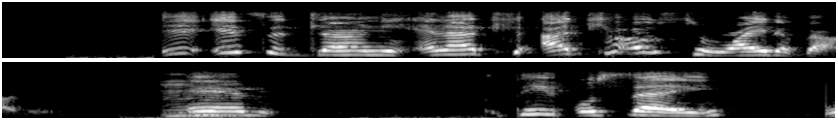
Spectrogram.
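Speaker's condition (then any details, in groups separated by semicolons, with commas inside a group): Cerebral palsy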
